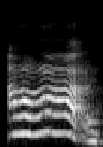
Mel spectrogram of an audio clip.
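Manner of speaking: high, loud excited squeal; toddler squeal. Retold or imitated. Aunt mimicking her excited two-year-old nephew, high squeal. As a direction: mimic a thrilled toddler's shriek.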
